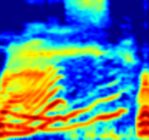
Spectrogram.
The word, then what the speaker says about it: Rass: R-A-S-S. – Rass. – Yeah. – Okay. Rass. And it's not like ass, right? Like it's not get your ass out of here, right? – Actually.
